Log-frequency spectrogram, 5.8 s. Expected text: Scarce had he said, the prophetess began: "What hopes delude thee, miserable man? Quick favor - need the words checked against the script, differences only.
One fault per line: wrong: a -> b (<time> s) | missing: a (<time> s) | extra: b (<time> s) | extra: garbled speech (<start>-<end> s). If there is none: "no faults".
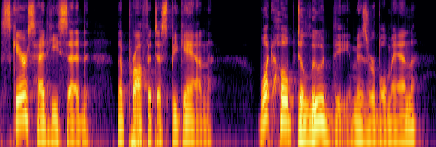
wrong: hopes -> hope (3.6 s)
